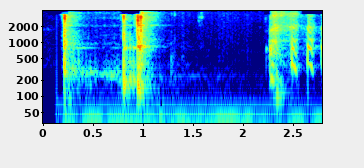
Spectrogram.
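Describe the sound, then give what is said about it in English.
A cookie jar lid clinks shut in a few sharp ceramic knocks, followed after a short pause by a quick rattling cluster of clatters as it settles into place. “I actually uploaded a cookie jar lid sound effect, and that was to really bring that home.”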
